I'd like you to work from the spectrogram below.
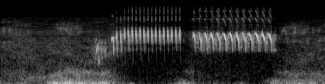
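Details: Male Timbrado Español canary, 2018-born and rated 83 points, singing in sunshine. Two quick bursts of rapid rattling trill stand out over a soft low background rumble.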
